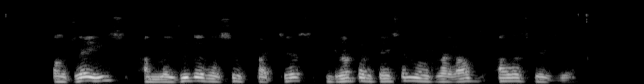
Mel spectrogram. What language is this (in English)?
Catalan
